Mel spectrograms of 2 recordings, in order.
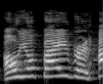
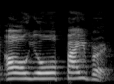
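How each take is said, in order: First: Much higher and louder, playful sing-song; teasing echo. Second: Said in the usual way. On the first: Retold or imitated. Host echoing the son's quip, playful tease. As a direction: tease it back like a proud kid. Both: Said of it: "He said".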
